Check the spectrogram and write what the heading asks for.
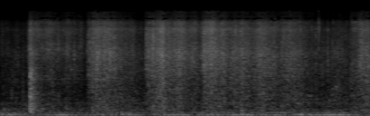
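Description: A thin plastic bag rustling and crinkling in surges as a large RC dirt bike is pulled out of it, with a sharp tap about half a second in.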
